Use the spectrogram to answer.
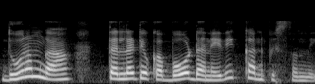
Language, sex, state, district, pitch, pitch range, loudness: Telugu, female, Telangana, Hyderabad, 235 Hz, 215-275 Hz, -14 LUFS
